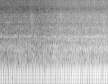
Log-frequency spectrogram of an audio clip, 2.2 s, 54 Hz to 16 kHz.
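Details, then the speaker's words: Fiat Doblo 1.8 at idle after the repair of a noisy water pump: the earlier ticking from the front of the engine is gone, leaving a smooth, steady, healthy idle. "acabou o barulhinho o cheque cheque cheque acabou o barulhinho"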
